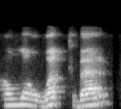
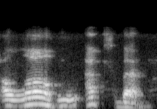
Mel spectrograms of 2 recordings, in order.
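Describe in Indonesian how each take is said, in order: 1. Bunyi w datang sebelum Akbar. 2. Tidak ada bunyi w sebelum Akbar. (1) "Tidak dikatakan Allahu Akbar. Wakbar, tidak" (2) "Hu-nya itu juga pendek"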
